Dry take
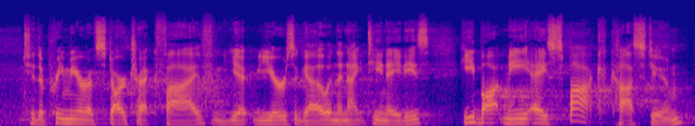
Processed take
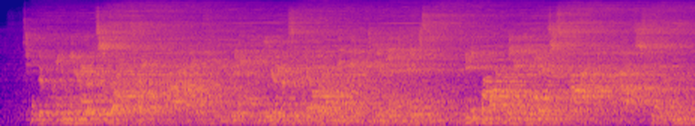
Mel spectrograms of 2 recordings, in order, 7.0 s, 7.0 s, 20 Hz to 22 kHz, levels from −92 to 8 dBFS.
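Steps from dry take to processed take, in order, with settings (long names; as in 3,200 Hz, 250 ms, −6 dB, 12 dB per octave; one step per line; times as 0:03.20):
pitch shifter gated in a rhythm +8.5 semitones, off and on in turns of 61 ms
echo with shifted repeats 202 ms, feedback 53%, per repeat −31 Hz, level −12 dB
reverb with rising layers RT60 3 s, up +12 semitones, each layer −8 dB, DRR −6 dB
level +2.5 dB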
